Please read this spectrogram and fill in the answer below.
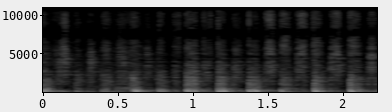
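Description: Scratch-off coating being rubbed off a paper lottery scratch card by hand, in quick repeated strokes, about six a second.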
